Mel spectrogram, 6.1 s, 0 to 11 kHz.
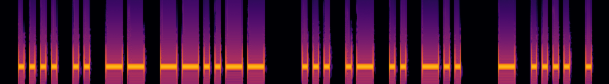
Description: Morse code, heard as a keyed tone, about 22 wpm, 700 Hz. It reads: HIM, SAID THE
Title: Sentences from Top 400 Words 22wpm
